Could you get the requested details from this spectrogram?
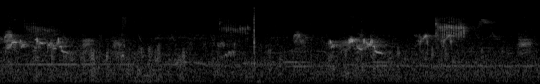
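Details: Red-whiskered bulbul used as a decoy to attract wild birds into a trap; short bubbly chirped phrases arrive in scattered bursts over a constant low hum and faint hiss, with one sharp click.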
